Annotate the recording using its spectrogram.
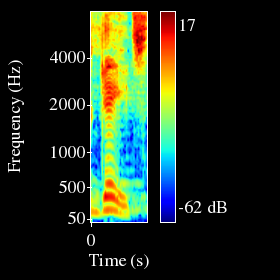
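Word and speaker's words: Gaetz: Is it Gats or I yield to the gentleman from Florida for pronunciation purposes only? I thank the gentleman for yielding. It's Gates. Think like open gates.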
